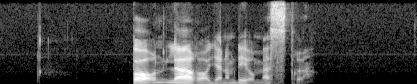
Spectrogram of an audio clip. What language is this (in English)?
Norwegian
